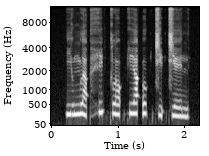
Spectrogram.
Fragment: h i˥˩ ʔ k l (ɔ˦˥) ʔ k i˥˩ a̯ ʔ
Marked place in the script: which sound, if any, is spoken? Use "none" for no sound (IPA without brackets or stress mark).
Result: ɔ˦˥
